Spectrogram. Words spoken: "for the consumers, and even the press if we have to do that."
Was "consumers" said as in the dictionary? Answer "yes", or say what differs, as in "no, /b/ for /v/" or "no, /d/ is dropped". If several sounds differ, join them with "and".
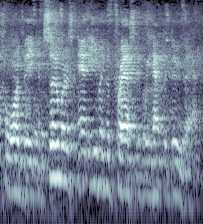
yes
